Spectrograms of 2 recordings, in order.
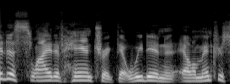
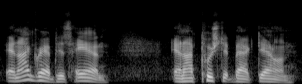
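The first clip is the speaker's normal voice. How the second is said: ordinary talk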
